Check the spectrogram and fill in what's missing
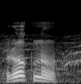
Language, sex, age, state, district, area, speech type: Nepali, male, 18-30, West Bengal, Kalimpong, rural, read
